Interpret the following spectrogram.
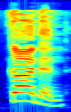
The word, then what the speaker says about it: colonel: Like the first set of words over here, both are pronounced as colonel, but the first one, colonel, is actually an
